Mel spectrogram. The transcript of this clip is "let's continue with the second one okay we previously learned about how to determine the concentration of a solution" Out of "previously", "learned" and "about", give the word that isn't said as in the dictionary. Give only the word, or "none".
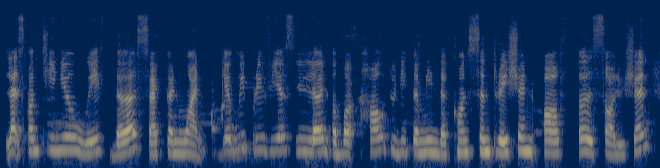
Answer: learned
